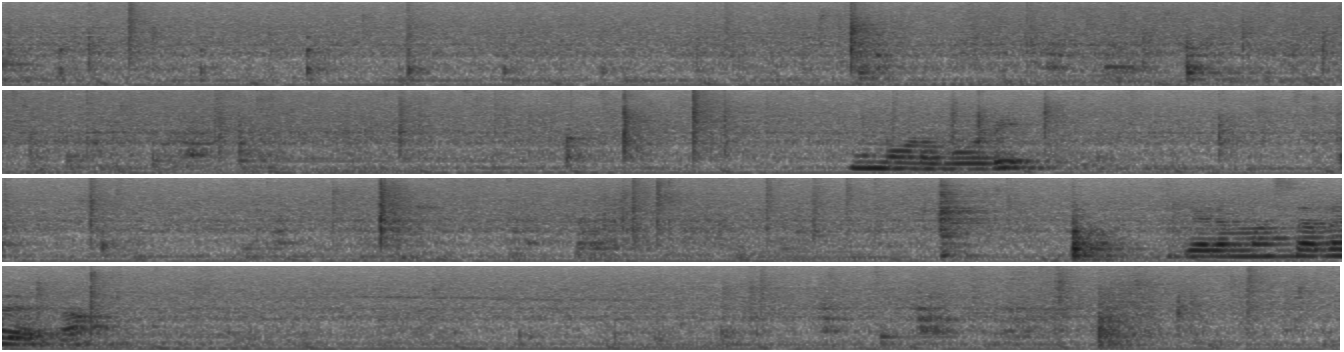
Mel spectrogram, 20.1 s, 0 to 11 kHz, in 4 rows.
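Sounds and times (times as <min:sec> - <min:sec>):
onion sizzling in oil: 0:00.0 - 0:20.0
spatula clicking and scraping pan: 0:00.1 - 0:07.8, 0:08.6 - 0:14.4, 0:17.7 - 0:20.0.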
